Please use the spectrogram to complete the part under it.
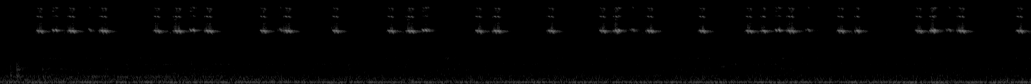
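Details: Captive Jamaican field cricket moving around and hunting, singing bright, high, pulsed chirps in quick trains about every half second, some doubled, against a low background hum.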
